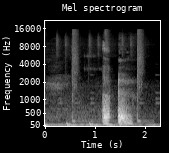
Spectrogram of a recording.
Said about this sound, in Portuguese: E se eu tossi durante a gravação, tudo bem, né? Relevem. É a doença.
